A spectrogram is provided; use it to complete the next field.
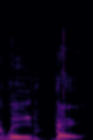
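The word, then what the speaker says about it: Roald Dahl: I got something cool here this is from Road doll my guy who wrote Charlie in the Chocolate Factory and a few other things here we go this is be an Enthusiast by Ral doll r o a l d da a HL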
